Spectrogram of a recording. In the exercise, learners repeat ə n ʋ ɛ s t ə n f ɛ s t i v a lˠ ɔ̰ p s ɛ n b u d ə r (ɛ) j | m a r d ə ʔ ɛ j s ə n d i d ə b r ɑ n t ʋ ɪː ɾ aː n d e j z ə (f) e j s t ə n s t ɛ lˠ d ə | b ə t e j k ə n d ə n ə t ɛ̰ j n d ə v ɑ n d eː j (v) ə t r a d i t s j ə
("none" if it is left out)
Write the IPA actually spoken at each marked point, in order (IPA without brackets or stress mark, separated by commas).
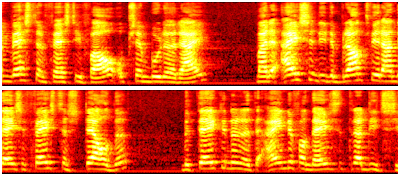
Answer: ɛ, f, z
